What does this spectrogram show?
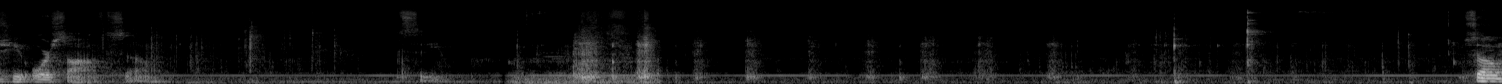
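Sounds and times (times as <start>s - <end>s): chewing crunchy cereal: 0.6s - 3.4s, 5.1s - 14.8s.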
